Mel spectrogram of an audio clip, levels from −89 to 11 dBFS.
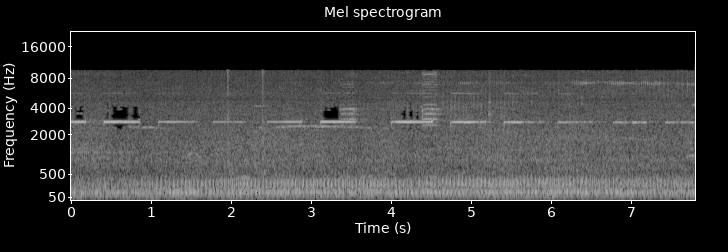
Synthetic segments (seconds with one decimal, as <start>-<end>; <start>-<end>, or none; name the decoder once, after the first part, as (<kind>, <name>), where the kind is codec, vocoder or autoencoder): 6.4-7.1 (vocoder, BigVGAN v2)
